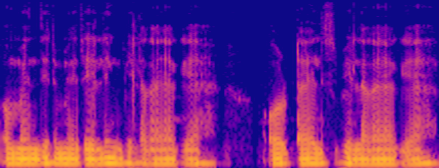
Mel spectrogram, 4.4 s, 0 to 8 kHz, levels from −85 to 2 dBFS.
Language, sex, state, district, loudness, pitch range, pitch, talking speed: Hindi, male, Jharkhand, Palamu, -17 LUFS, 85-90 Hz, 85 Hz, 175 wpm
